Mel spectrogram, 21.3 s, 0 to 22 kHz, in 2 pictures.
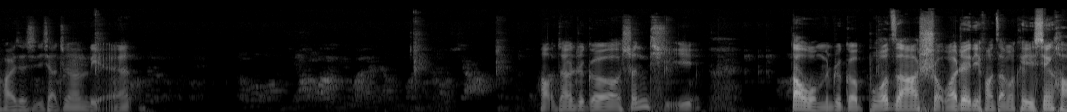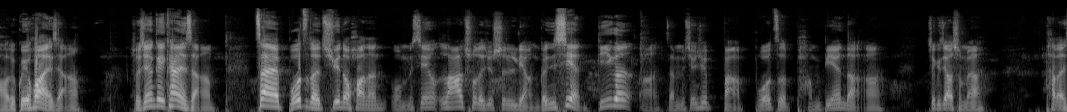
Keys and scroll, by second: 0.8 space, 3.9 space, 4.1 space, 4.9 space, 8.6 space, 12.4 space, 14.5 5, 15.1 2, 15.2 space, 16.1 alt+s, 16.8 5, 16.9 space, 20.7 ctrl+z, 20.9 ctrl+z.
